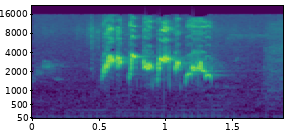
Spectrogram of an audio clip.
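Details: Red-whiskered bulbul song at a bird trap, 9 March 2020: a dense, energetic phrase of six or seven quick, bright whistled notes over a faint low hum.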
